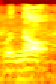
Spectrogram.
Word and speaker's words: Renault: It's spelled Renault in America, but over here, the T is silent, so it's just Renault.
